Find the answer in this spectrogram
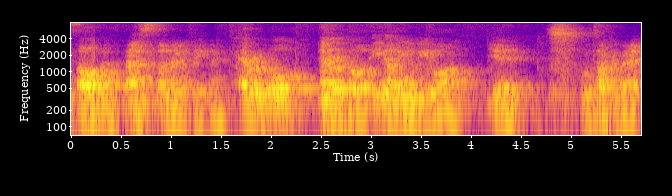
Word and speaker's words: Erebor: So, how do you pronounce the band name? That's the song. That's the outtake now. Erebor, E-R-E-B-O-R.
